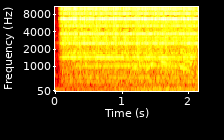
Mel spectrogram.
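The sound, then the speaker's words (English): A loud electric school bell rings continuously, a steady metallic clanging that fills the space without pause from start to finish, with faint background noise beneath it. “Bright lit classrooms, crowded hallways, loud cafeterias, constant bells ringing, learning comprehension, awkward social situations.”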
